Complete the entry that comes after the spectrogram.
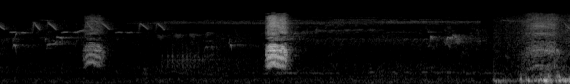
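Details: A single loud, harsh crow caw mid-recording, amid thin high chirps from smaller birds, ending in a burst of rough noise.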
